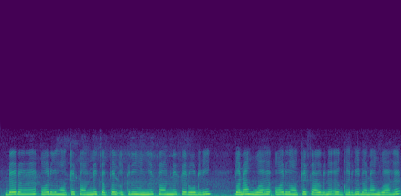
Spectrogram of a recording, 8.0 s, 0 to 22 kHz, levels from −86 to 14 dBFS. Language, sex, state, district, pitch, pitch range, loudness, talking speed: Hindi, female, Jharkhand, Jamtara, 245 Hz, 235-255 Hz, -14 LUFS, 180 wpm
